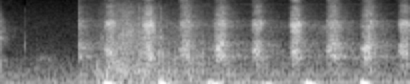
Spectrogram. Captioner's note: propellers whirring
